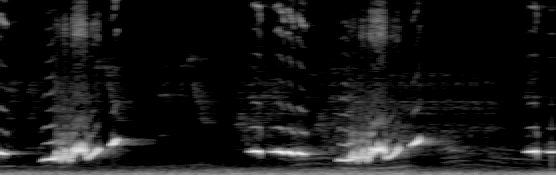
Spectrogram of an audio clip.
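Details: White-rumped shama whistling used as a lure to make shamas sing: a flat whistle followed by a warbled twisting phrase and a short upslur, repeated twice about two seconds apart, fairly low-pitched.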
